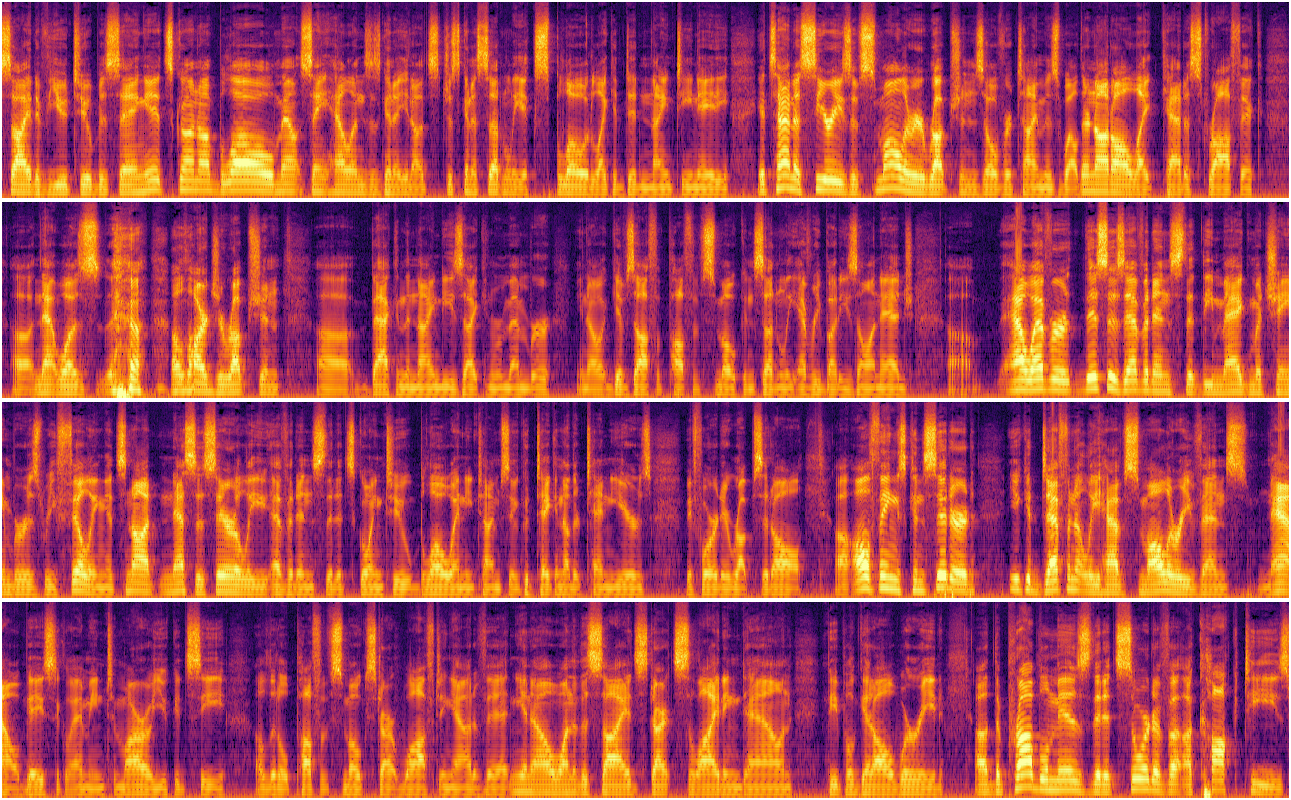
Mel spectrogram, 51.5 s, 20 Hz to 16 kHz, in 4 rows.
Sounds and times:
Speech: 0.0s - 51.4s.

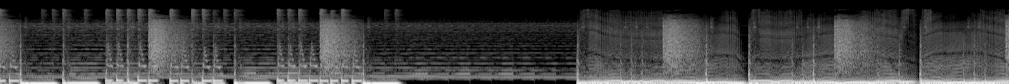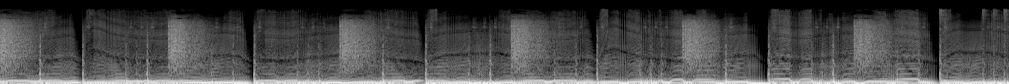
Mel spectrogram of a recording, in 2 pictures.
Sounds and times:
Dubstep: 0.0s - 20.1s.

